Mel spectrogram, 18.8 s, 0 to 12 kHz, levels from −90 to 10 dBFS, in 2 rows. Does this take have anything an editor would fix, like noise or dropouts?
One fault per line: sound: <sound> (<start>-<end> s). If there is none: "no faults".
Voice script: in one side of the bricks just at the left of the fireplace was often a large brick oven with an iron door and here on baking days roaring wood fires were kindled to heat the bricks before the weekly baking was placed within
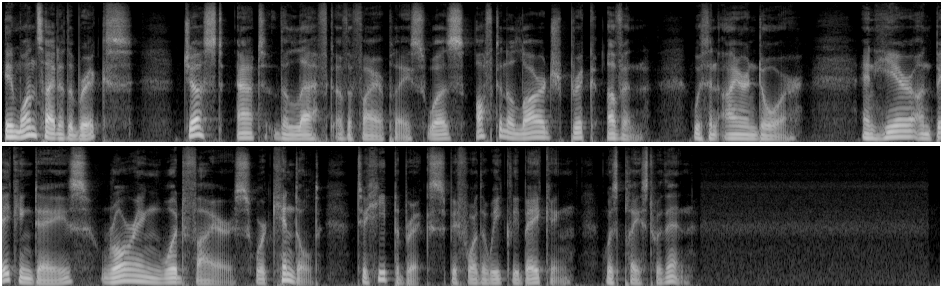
no faults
